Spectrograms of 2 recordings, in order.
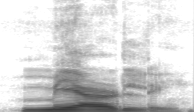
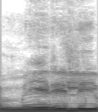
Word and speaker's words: merely: মেয়ারলি, দেখো সঠিকভাবে বানানটা আগে করো। দেখো MERELY, মেয়ারলি। অনেকে এটাকে মেরিলি পড়ো, আসলে উচ্চারণটা হবে মেয়ারলি।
